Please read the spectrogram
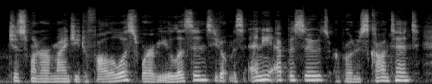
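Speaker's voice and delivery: ordinary talk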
